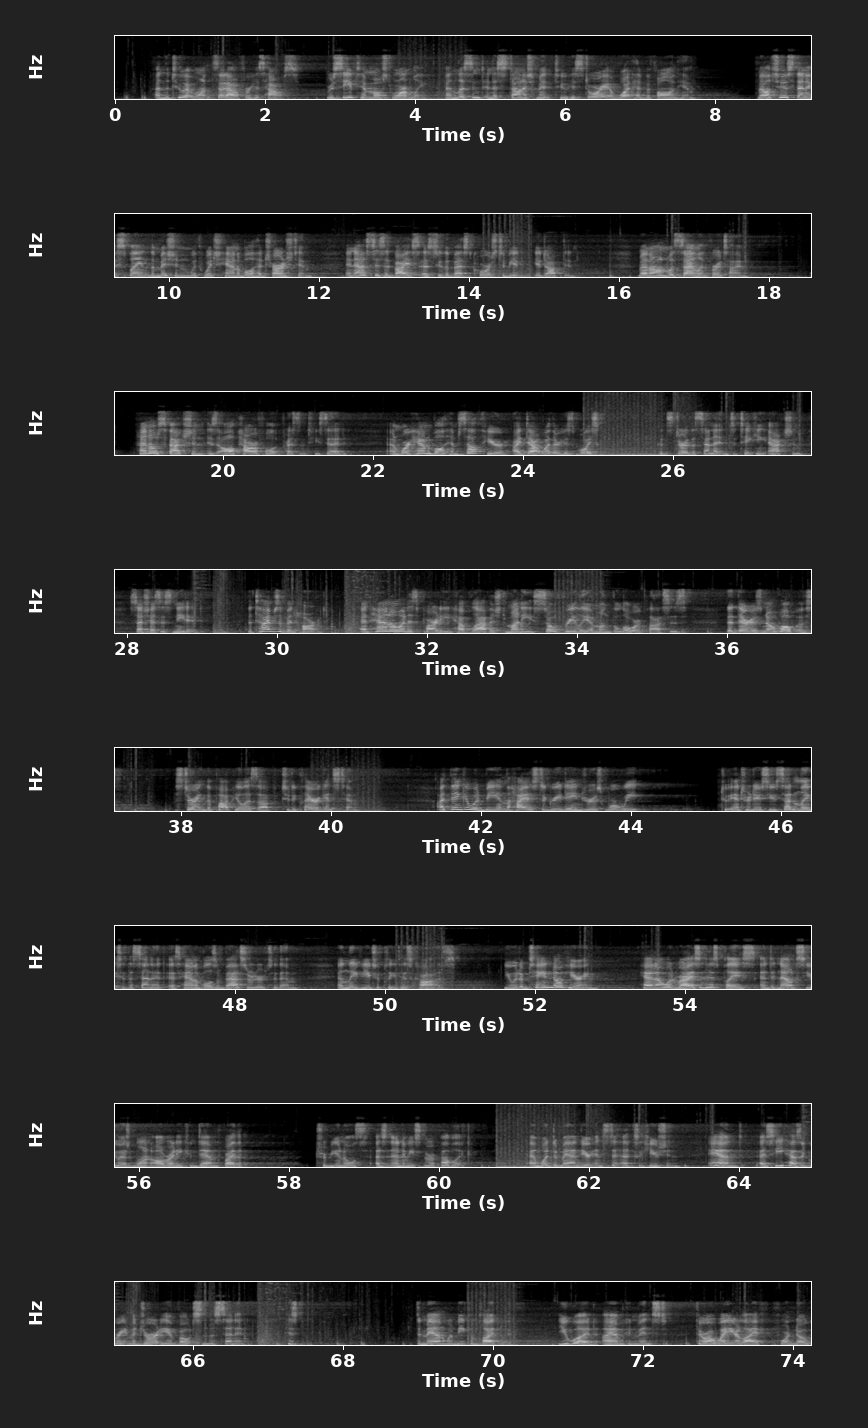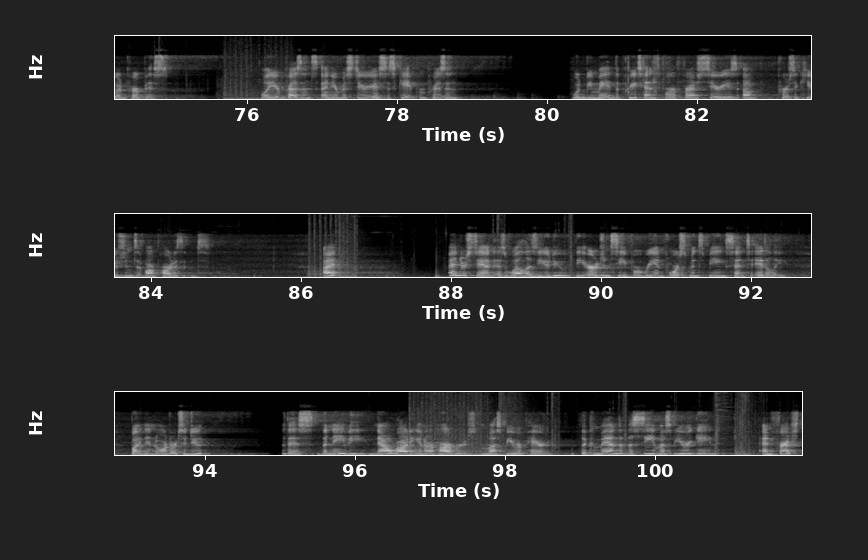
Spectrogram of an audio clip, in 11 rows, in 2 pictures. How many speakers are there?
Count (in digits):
1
